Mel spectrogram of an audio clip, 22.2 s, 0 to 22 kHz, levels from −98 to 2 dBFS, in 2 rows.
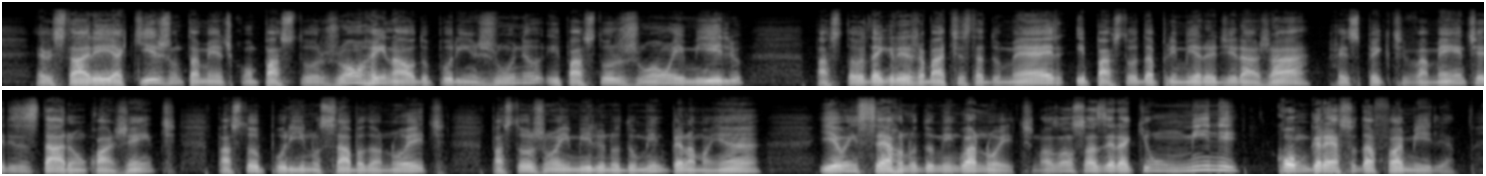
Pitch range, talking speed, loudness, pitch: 105-130 Hz, 165 wpm, -28 LUFS, 115 Hz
